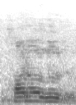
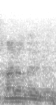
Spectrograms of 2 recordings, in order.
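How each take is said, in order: First: The first vowel sounds like 'oh'. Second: The first vowel sounds like 'ah'. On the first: The speaker calls it right. "No, it's Hono, right?" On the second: The speaker calls it wrong. "there's no such place as Honolulu. There's, do you see any A's in the word H O N O?"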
